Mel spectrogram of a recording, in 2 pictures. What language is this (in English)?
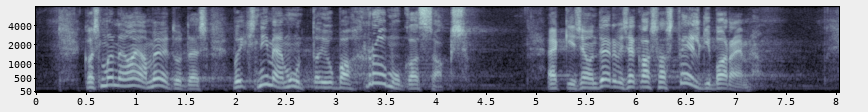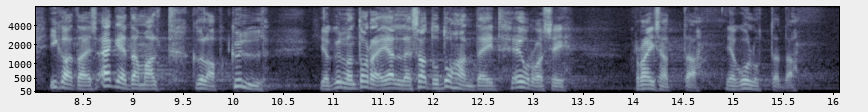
Estonian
